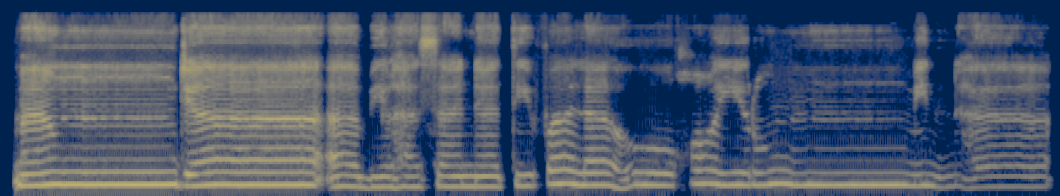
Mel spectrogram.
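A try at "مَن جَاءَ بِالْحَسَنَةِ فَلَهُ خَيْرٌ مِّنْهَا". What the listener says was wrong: Bagus. Terus.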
